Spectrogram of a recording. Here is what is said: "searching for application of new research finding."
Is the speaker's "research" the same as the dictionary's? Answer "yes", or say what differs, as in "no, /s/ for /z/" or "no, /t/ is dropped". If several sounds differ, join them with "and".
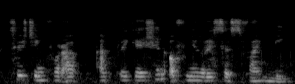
no, /s/ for /tʃ/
